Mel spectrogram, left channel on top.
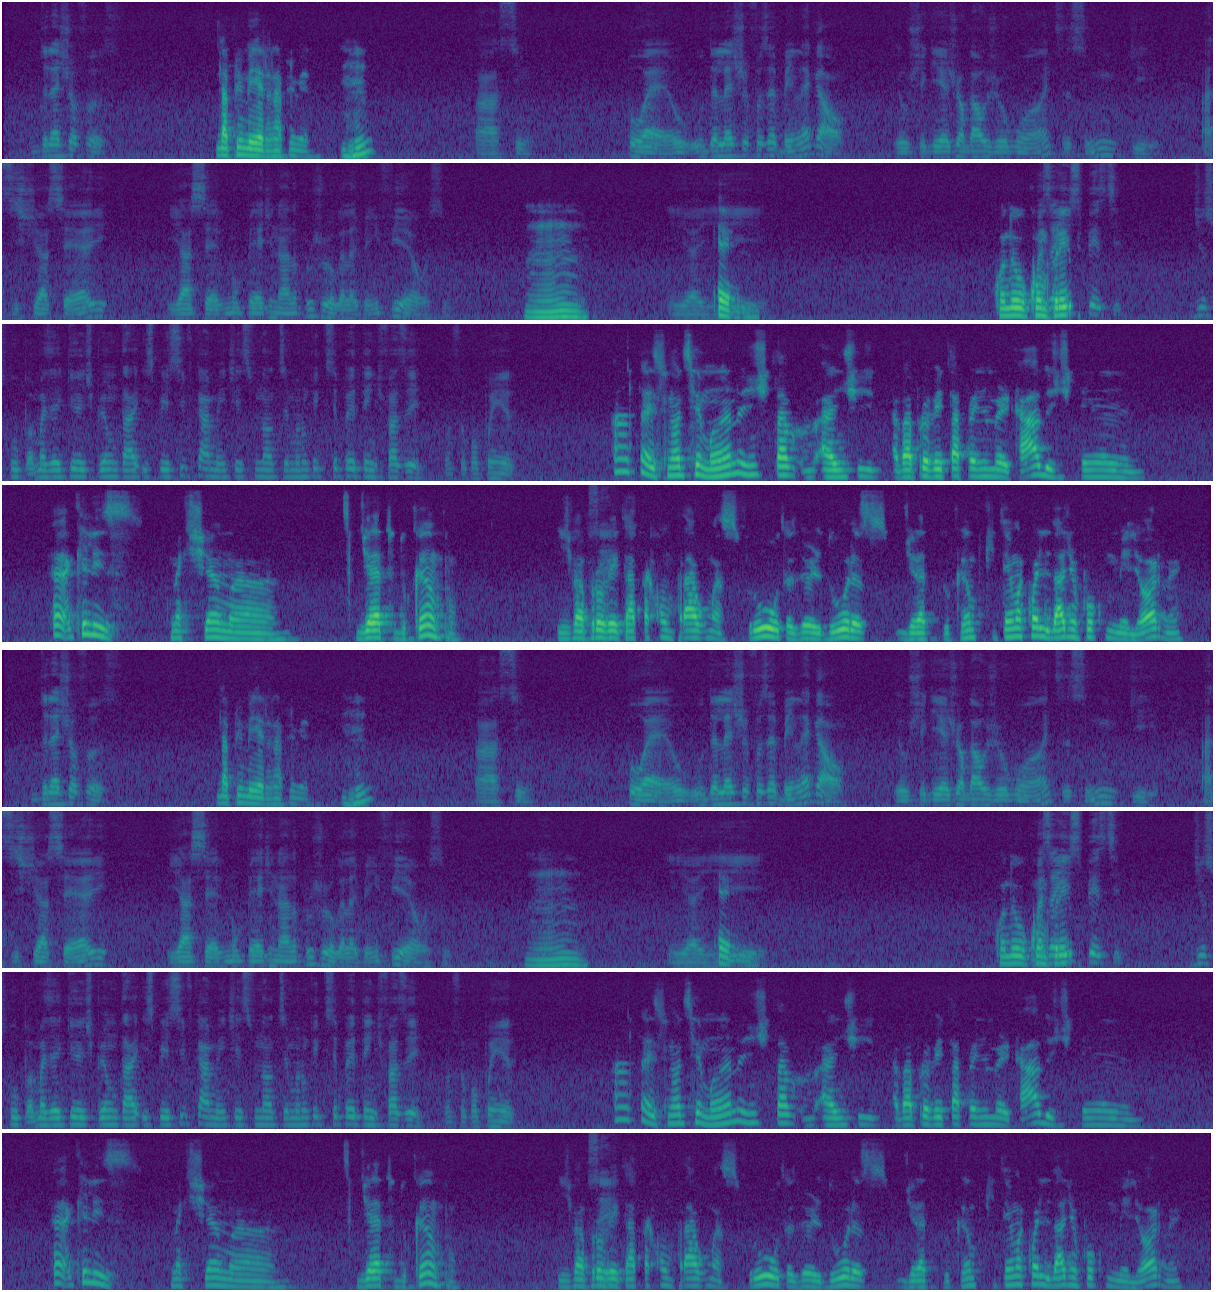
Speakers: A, on the right (about 15°); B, on the left (about 60°).
A: do The Last of Us.
B: Na primeira, na primeira. Uhum.
A: Ah, sim. Pô, é, o o The Last of Us é bem legal. Eu cheguei a jogar o jogo antes, assim, de assistir a série, e a série não perde nada pro jogo, ela é bem fiel, assim,
B: Hum.
A: né? E aí.
B: É, Quando eu comprei,
A: Mas aí, especi... desculpa, mas aí eu queria te perguntar especificamente esse final de semana, o que que você pretende fazer com a sua companheira?
B: ah, tá, esse final de semana a gente tá, a gente vai aproveitar para ir no mercado, a gente tem um É, aqueles, como é que chama? Direto do campo. A gente vai aproveitar
A: Sei,
B: para comprar algumas frutas, verduras direto do campo, que tem uma qualidade um pouco melhor, né?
